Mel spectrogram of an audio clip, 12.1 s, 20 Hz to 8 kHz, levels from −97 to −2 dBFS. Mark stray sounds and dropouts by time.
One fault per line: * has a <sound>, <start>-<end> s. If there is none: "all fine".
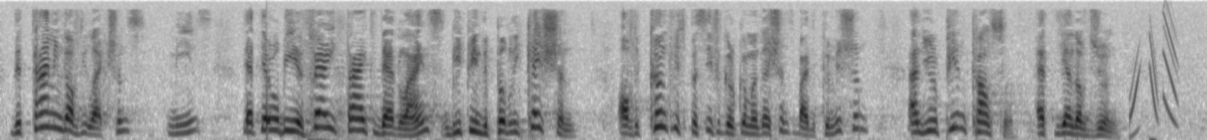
* has a chirp, 11.3-11.8 s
